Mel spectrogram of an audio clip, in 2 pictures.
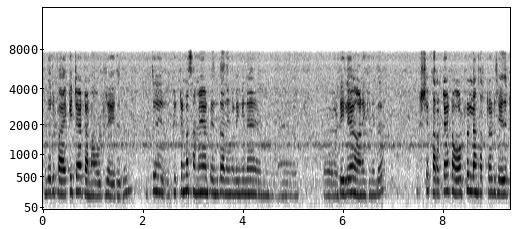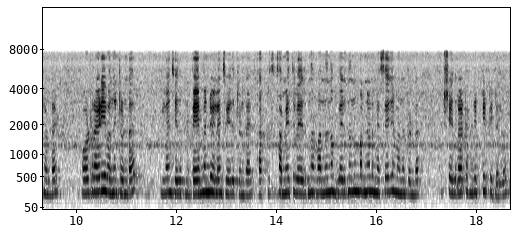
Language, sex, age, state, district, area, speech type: Malayalam, female, 30-45, Kerala, Alappuzha, rural, spontaneous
